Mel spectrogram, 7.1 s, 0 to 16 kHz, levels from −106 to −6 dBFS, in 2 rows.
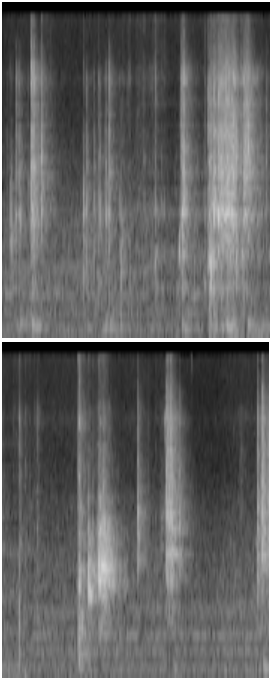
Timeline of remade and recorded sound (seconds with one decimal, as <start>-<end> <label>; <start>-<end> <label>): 0.0-2.0 recorded; 2.0-3.8 remade; 3.8-7.1 recorded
